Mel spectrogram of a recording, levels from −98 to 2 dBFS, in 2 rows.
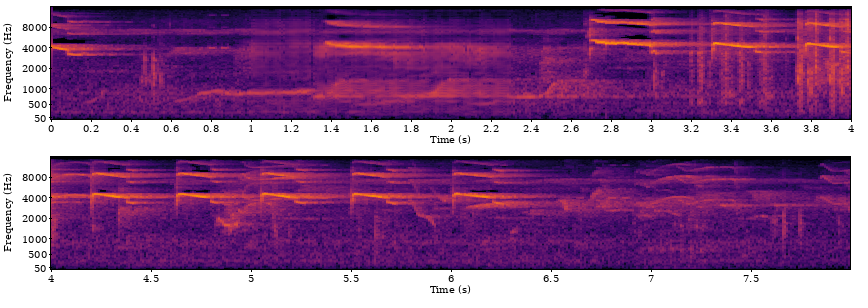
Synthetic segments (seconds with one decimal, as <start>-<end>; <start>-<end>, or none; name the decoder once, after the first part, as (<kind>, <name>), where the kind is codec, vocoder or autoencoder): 1.0-2.3 (vocoder, BigVGAN v2)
